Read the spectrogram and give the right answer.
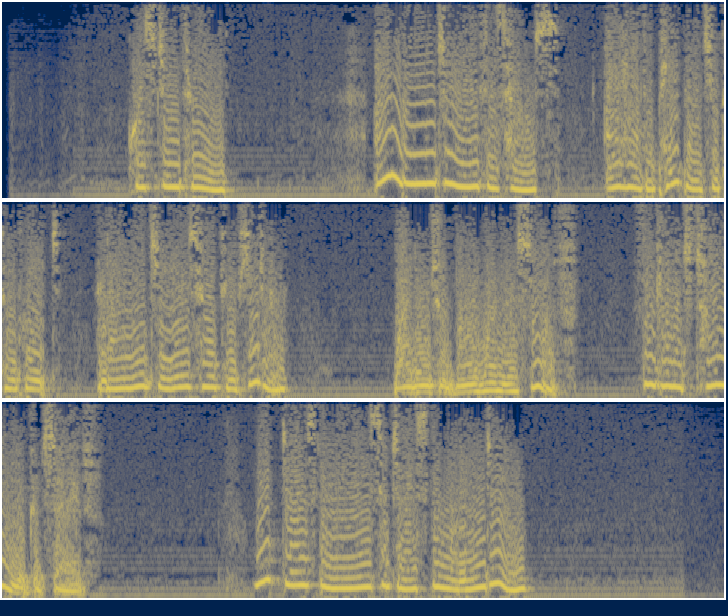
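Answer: Buy a computer herself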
